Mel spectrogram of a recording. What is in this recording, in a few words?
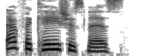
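"efficaciousness", British English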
